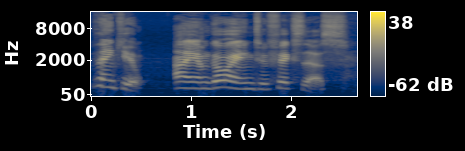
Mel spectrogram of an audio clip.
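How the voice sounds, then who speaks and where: Young woman doing let's play commentary, jokey and self-mocking, bright voice, talks slow. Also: on the high side, expressive. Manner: joking, playful, self-mocking. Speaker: gameplay streamer.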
